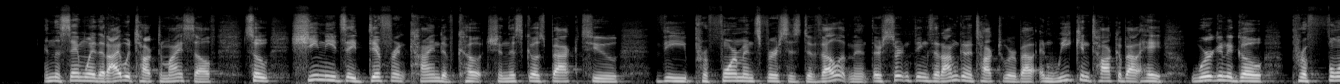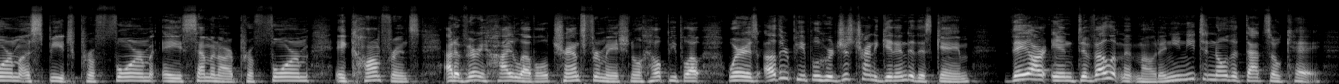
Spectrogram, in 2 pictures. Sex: male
